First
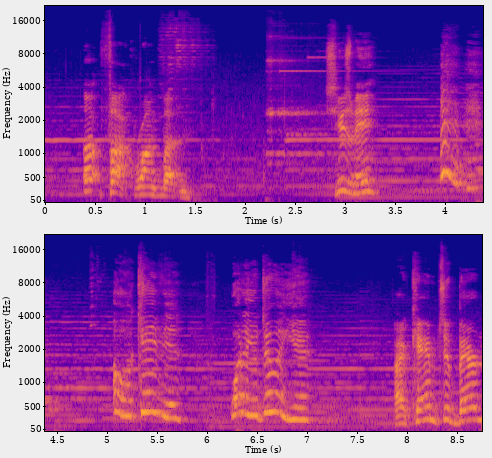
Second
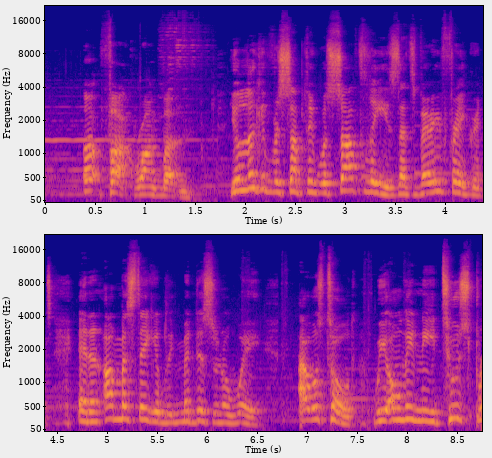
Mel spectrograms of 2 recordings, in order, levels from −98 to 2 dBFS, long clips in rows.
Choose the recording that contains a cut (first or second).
second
